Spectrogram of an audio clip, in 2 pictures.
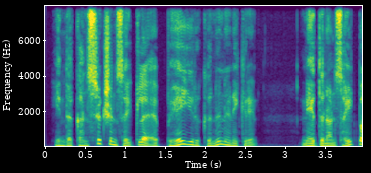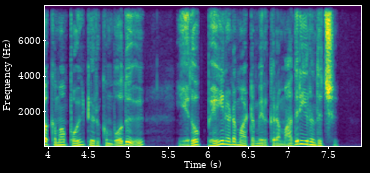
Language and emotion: Tamil, fearful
